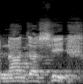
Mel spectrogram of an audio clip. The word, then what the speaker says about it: নাজাশী: তাইলে এতক্ষণে যা বুঝলেন যে বাদশাহ, ওনার নাম বাদশাহ নাজাশী, যদিও আমরা উচ্চারণ অনেকে বললে দেখি নাজাশী শব্দটা আমার জানা মতে সহি হবে নাজাশী।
